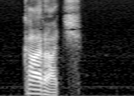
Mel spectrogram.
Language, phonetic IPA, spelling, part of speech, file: Polish, [ˈkarat͡ɕ], karać, verb, Pl-karać.ogg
